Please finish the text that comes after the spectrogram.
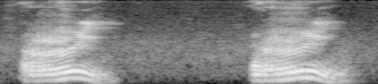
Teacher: अगर हम उच्चारण जब करेंगे तो जीभ में भी कंपन होगा, री। ठीक उसी तरह कंठ तालु, मतलब क्या, कहाँ पे टच होगा, कंठ और तालु। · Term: मूर्धन्य स्वर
